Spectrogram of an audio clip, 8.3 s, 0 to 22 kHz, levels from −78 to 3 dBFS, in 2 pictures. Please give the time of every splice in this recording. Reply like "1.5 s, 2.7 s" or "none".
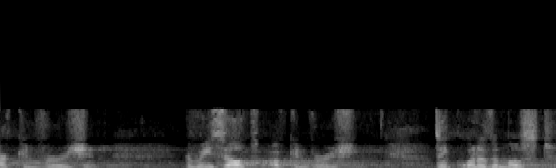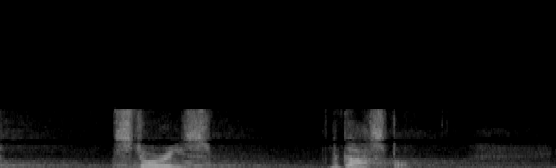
1.4 s, 2.1 s, 3.3 s, 5.0 s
